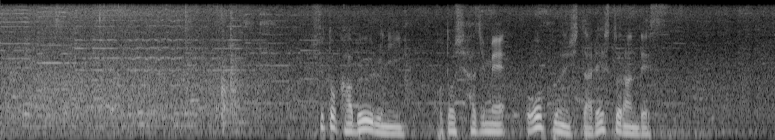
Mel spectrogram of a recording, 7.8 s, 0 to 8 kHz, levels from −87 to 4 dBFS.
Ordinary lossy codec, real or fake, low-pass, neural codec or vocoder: none; real; 7.2 kHz; none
